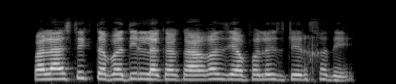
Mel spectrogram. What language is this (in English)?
Pashto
